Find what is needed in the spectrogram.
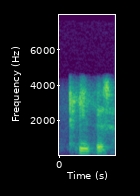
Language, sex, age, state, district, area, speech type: Hindi, male, 18-30, Rajasthan, Karauli, rural, conversation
